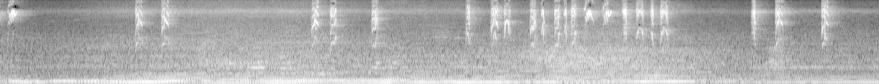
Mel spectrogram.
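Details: Sogon bird song for luring and tutoring caged birds: clusters of harsh clicking notes fired in quick series, a dense burst near the middle, faint low rumble underneath.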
